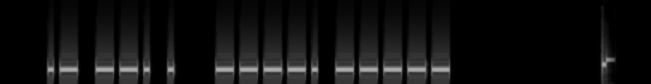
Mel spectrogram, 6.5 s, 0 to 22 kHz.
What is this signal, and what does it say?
Morse code, heard as a keyed tone, about 21 wpm, 700 Hz. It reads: AGE 90
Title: K1USN SST QSO Practice 20wpm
